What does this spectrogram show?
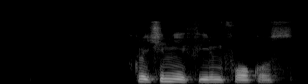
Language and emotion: Russian, neutral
